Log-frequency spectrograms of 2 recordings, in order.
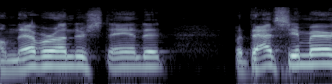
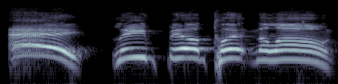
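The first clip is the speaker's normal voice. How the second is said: much higher, slow, shouted mock protest; mock outraged liberal; 9 semitones higher, slower than usual. Mocking the left defending Bill Clinton, high slow mock shout. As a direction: shriek it like a whiny defender.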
